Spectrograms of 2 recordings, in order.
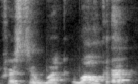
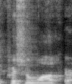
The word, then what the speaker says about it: Kristen Welker: Welker, and it's just everyone was pronouncing Christian Walker on TV, freaking me out. They were listening to this slightly gently mispronouncing with like a Canadian accent. It sounds like Christian Walker.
